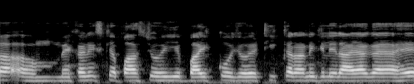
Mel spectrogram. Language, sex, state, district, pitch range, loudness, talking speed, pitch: Hindi, male, Maharashtra, Washim, 175-190 Hz, -15 LUFS, 260 wpm, 180 Hz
